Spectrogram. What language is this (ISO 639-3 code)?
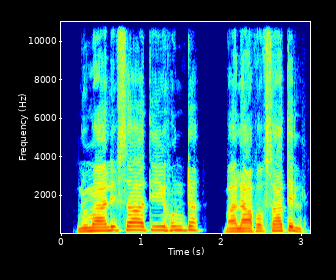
orm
